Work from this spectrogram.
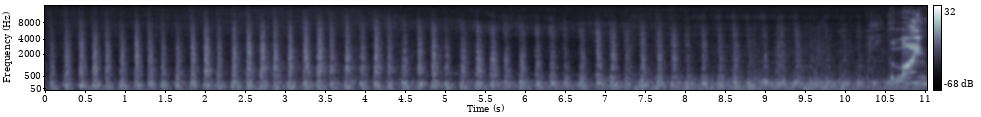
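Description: An LMS Black Five steam locomotive, number 44767, built at Crewe in 1947 with outside Stephenson link motion, runs steadily on rails, its quick rhythmic chuffing beats and wheel clatter continuing throughout with a brief hiss near the end.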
